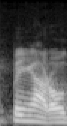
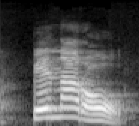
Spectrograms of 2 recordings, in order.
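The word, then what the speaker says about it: Peñarol: na o grande o penharol do Uruguai porém neste domingo né um dos inscritos aqui me chamou atenção falando com a pronúncia correta é como se escreve ou seja penarol né E aí eu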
